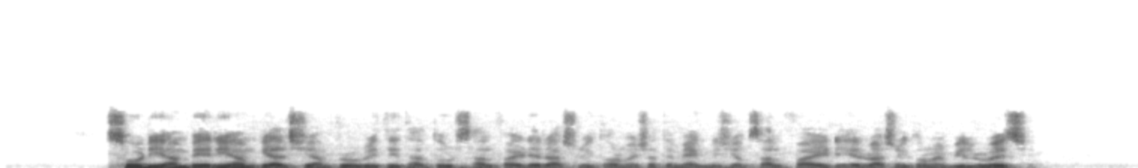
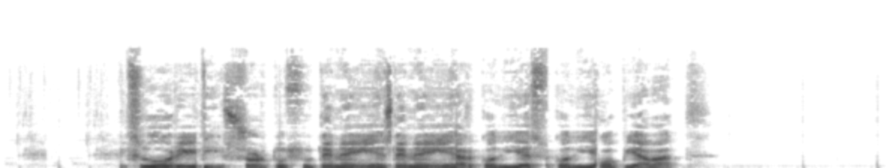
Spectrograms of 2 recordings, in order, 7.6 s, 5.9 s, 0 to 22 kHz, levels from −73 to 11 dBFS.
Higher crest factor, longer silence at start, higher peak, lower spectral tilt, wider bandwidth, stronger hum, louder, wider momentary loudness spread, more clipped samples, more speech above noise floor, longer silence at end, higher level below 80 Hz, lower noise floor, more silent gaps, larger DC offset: about the same, 16 dB vs 14 dB; about the same, 0.7 s vs 0.8 s; about the same, 0 dBFS vs -2 dBFS; first, -6 dB/octave vs -3.5 dB/octave; second, 7.8 kHz vs 16 kHz; neither; about the same, -17 LUFS vs -16 LUFS; first, 11 LU vs 6 LU; neither; about the same, 50 dB vs 51 dB; second, 0.7 s vs 1.25 s; first, -44 dBFS vs -54 dBFS; about the same, -66 dBFS vs -66 dBFS; neither; neither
